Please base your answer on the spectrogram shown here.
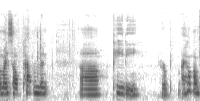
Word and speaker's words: Peidi: That's why I call myself Peppermint Petey. Or I hope I'm saying that right. Am I saying it right? Oh, it rhymes with Heidi, so it's Piety. Okay. Piety.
